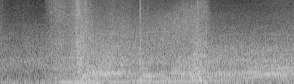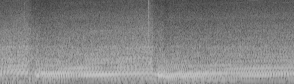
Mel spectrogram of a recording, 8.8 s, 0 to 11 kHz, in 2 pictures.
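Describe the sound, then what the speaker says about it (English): Bentley in Forza Horizon 3 launching hard off the line in a Rivals event: a loud, steady engine roar climbs in pitch through rising gear sweeps, with brief dips at shifts, continuous and close throughout. "here we are ready to take the Bentley out for a little ride"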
